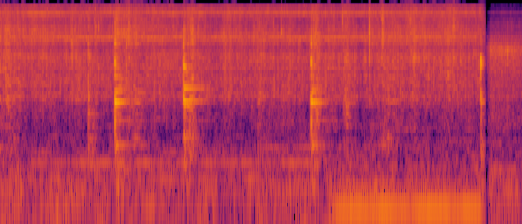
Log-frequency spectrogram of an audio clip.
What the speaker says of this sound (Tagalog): Parang igisa muna natin nang wala siyang tubig para mas masarap.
